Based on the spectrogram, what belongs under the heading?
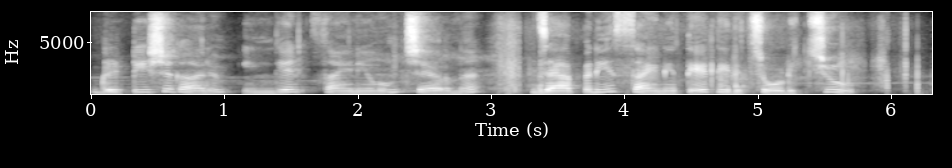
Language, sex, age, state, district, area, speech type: Malayalam, female, 45-60, Kerala, Wayanad, rural, read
